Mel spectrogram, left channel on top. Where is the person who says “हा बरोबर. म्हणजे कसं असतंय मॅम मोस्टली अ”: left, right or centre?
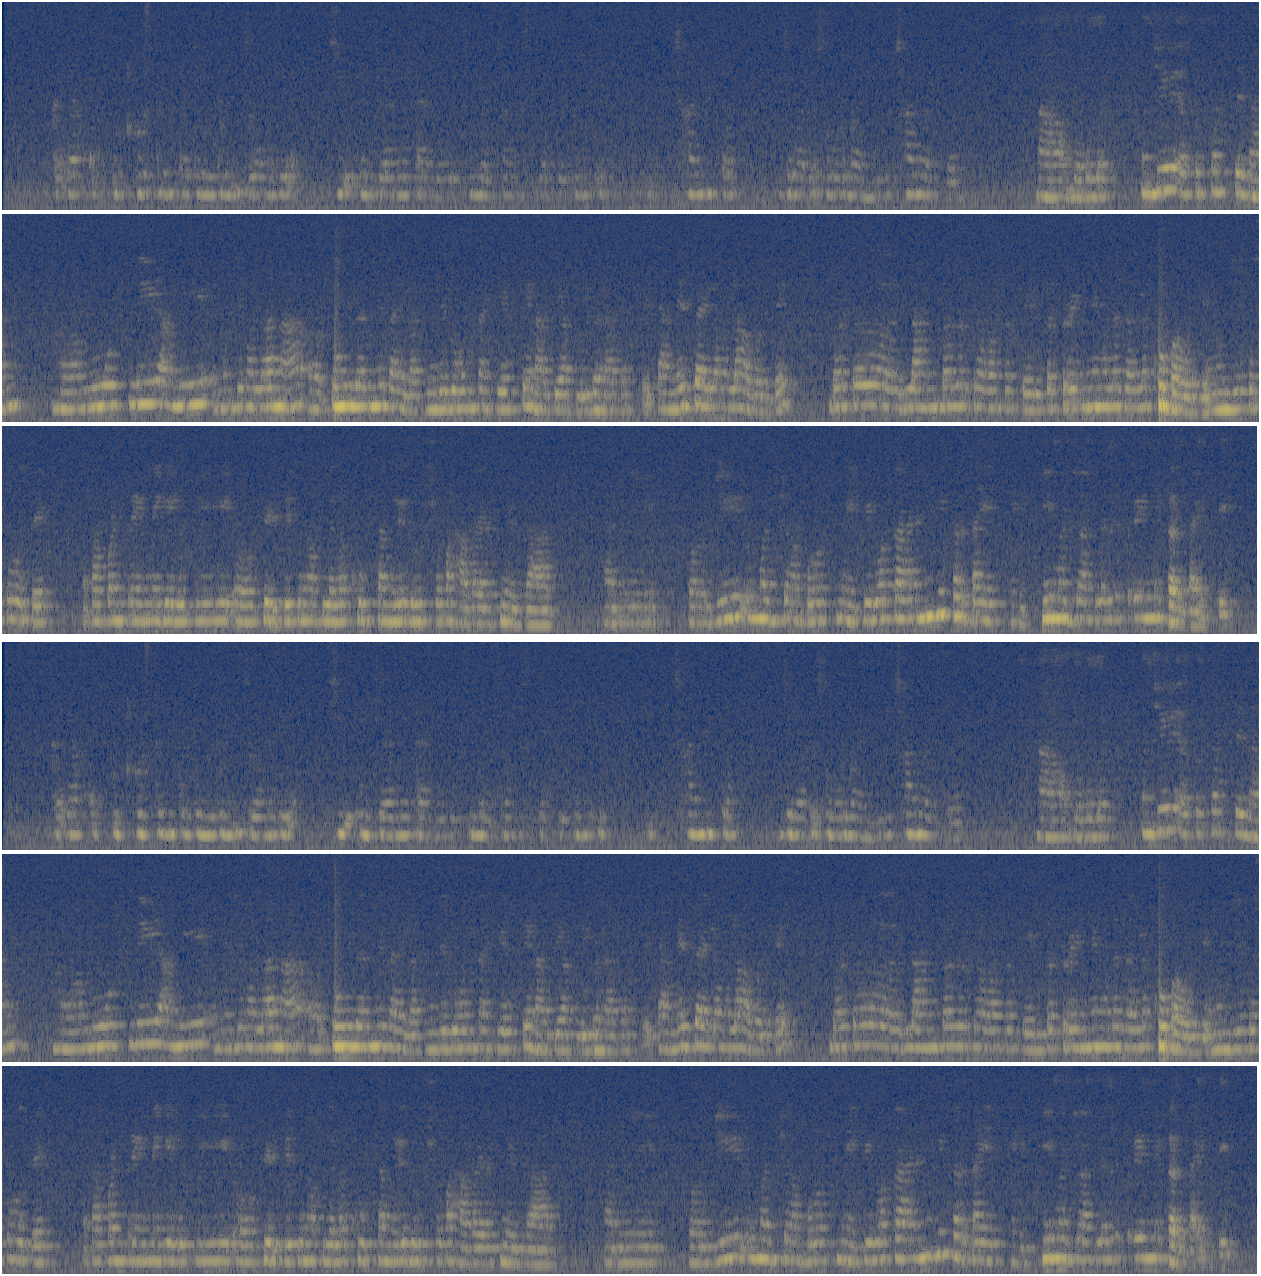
Left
